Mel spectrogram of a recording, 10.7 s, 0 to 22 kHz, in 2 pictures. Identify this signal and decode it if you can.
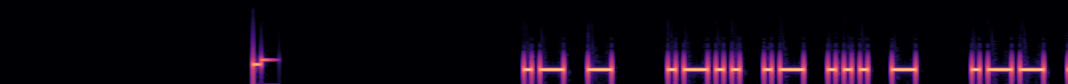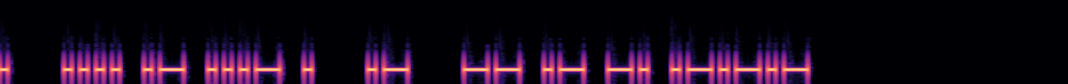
Morse code, heard as a keyed tone, about 30 wpm, 700 Hz. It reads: AT LAST WE HAVE A MAN.
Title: Sentences from Top 300 Words 30wpm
